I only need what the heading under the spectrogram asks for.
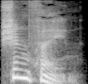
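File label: "sinn fein", British English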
